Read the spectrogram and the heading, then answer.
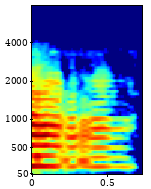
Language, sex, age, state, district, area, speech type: Assamese, female, 18-30, Assam, Lakhimpur, rural, conversation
